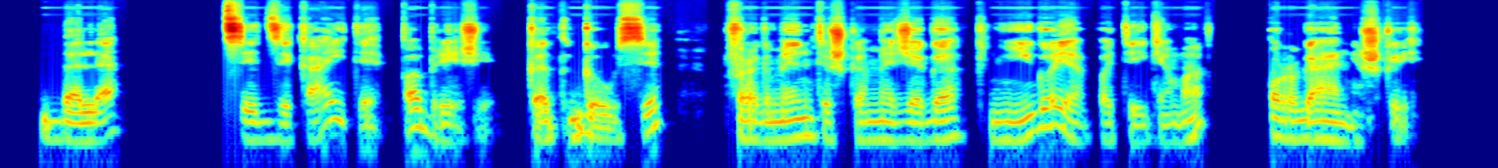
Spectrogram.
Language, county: Lithuanian, Vilnius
